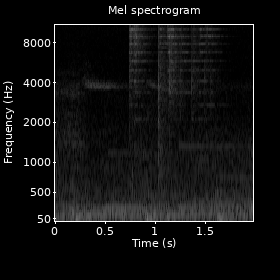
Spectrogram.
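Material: Aluminium.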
